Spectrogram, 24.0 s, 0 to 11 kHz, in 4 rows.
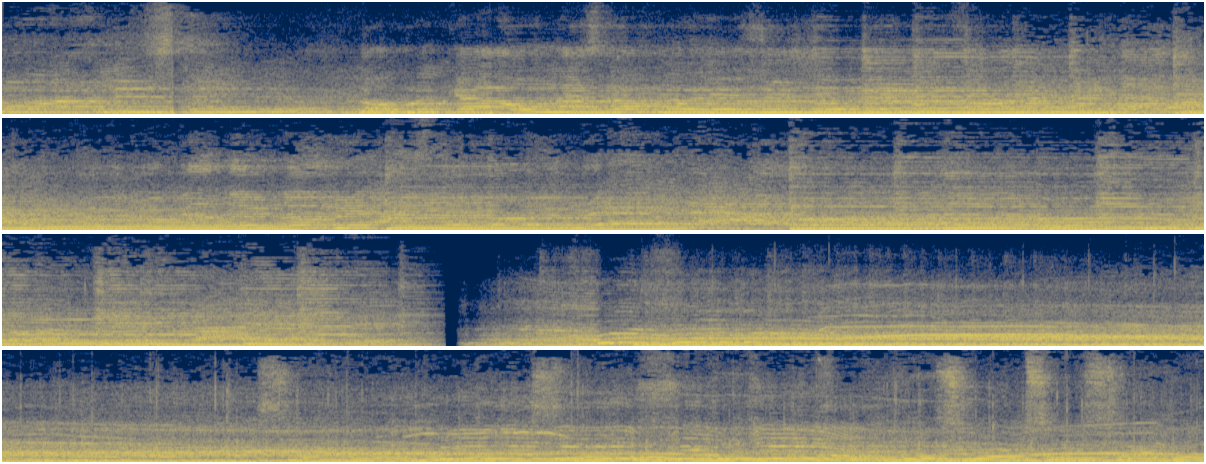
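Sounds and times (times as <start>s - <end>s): man singing: 0.0s - 16.4s, 19.2s - 24.0s
bass line: 10.0s - 23.7s
synth chords: 13.8s - 23.0s.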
